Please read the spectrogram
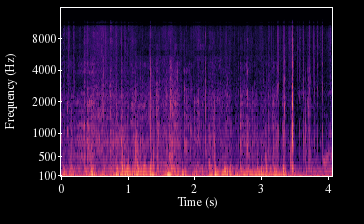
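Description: Irregular knocks and thumps, with a sharper click about three and a half seconds in.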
